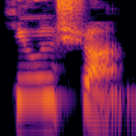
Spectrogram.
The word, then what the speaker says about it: Kühlschrank: Kühlschrank. Now let's have a look at the pronunciation tips.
